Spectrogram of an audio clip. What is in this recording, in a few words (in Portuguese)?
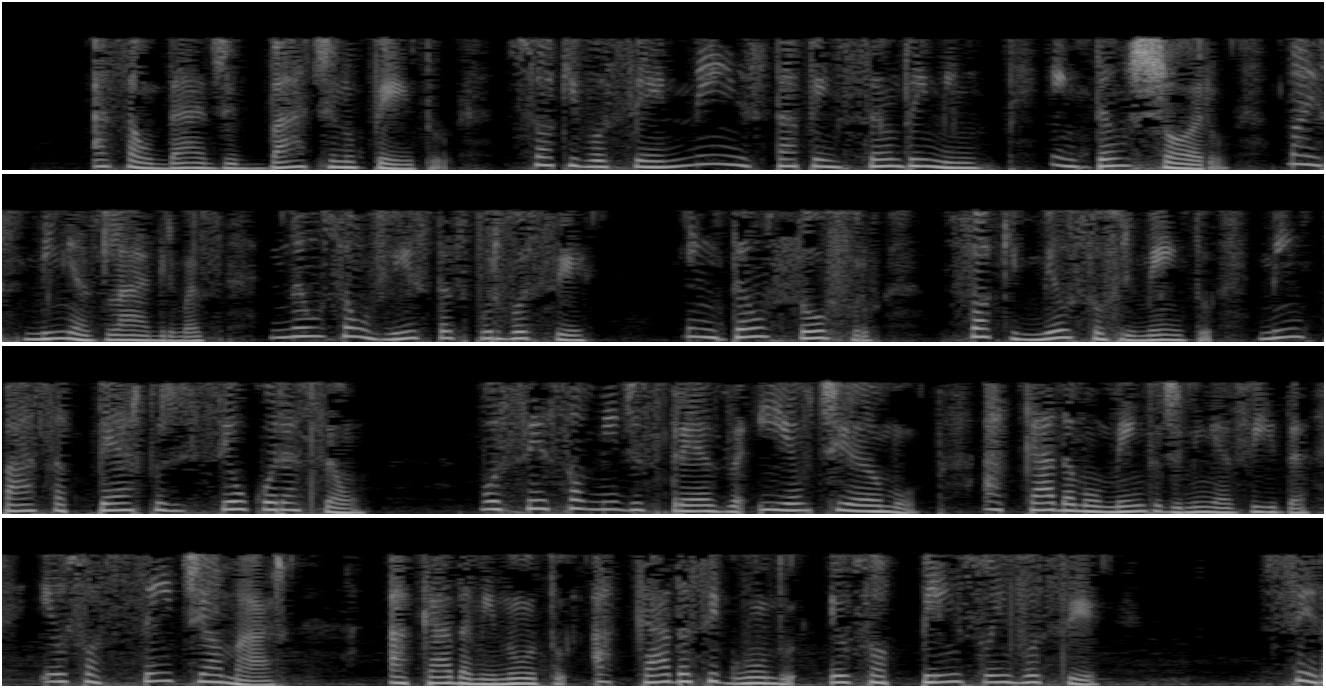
Me de Uma Chance Feminino, Telemensagens, Só Voz; Telemensagens 2017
